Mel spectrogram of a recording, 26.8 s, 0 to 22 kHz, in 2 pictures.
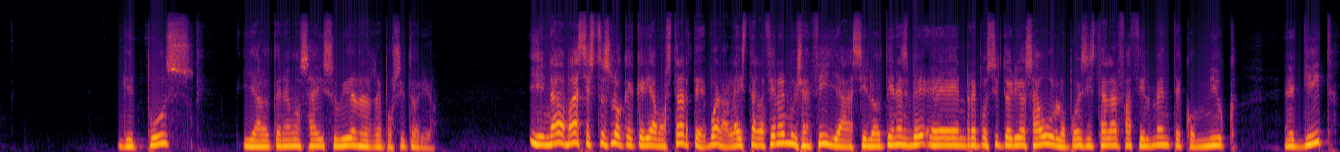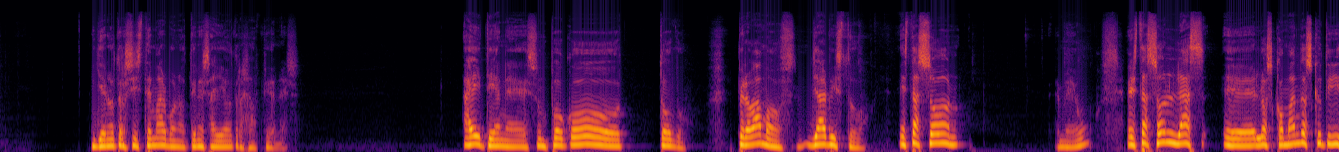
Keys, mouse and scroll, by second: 0.0 Return, 0.6-2.1 typing, 6.7-13.1 scroll down 1, 13.1-13.9 scroll down 1, 13.9-15.2 scroll down 1, 15.2-17.1 scroll down 1, 17.1-18.3 scroll down 1, 18.3-20.4 scroll up 1, 20.4-21.6 scroll up 1, 21.4-24.2 typing.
